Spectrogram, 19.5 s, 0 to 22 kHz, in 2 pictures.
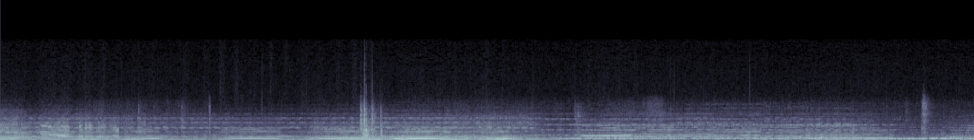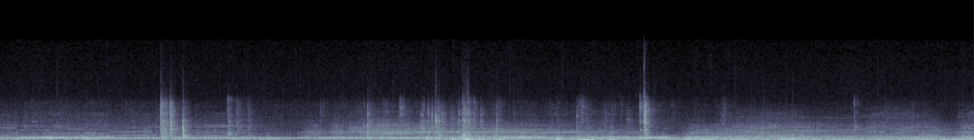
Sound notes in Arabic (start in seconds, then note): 0.0 ثرثرة الزبابة; 3.6 يُغلق الباب بقوة; 5.1 هدير ريح مكتوم; 13.3 صوت نقر مصراع النافذة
